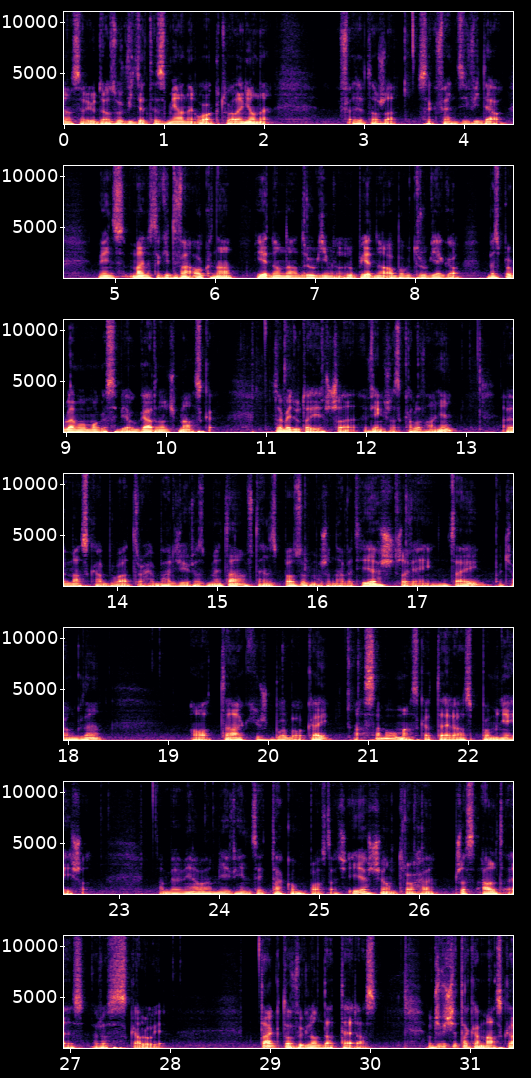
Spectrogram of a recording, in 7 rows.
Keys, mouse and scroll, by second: 3.3 g, 5.1 click, 10.9 a, 11.1 a, 11.5 alt+s, 12.9 click, 14.5 click, 16.7 alt+s, 17.7 click, 18.8 click, 20.7 s, 22.7 click, 23.8 click, 25.8 alt+s, 27.1 click, 27.5 middle click, 28.0 click, 31.1 right click.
